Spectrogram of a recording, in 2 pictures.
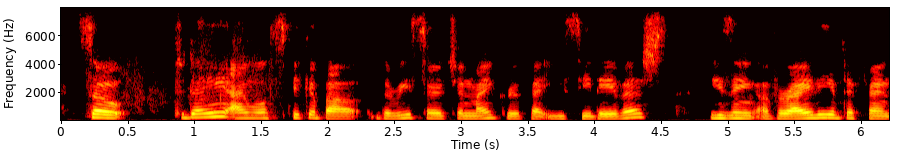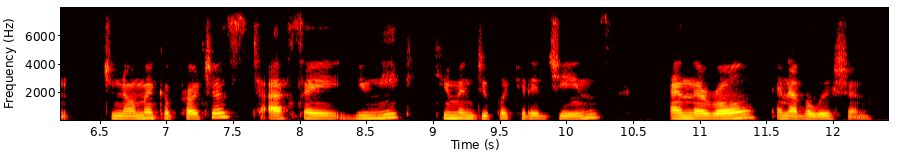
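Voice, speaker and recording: A woman speaks at a fairly quick pace in a medium pitch. Music plays in the background. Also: ordinary pitch variation. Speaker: genomics researcher. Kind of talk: lecture. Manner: fast.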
